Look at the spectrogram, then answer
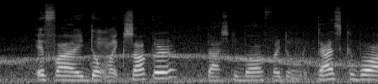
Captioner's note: sirens in background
